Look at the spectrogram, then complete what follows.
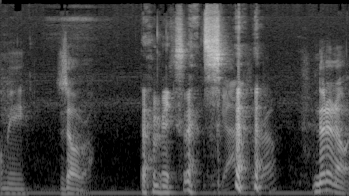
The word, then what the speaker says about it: Zorro: Zorro? No. It's pronounced Zorro.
